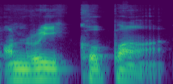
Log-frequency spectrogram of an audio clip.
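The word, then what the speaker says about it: Henry Corbin: koban okay but it's it's Henry corbyn but pronounced Henri kopan French French so koban was a leading um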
